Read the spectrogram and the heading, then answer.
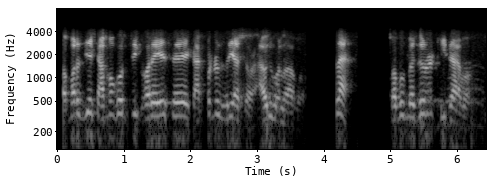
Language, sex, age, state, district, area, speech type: Odia, female, 60+, Odisha, Sundergarh, rural, conversation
